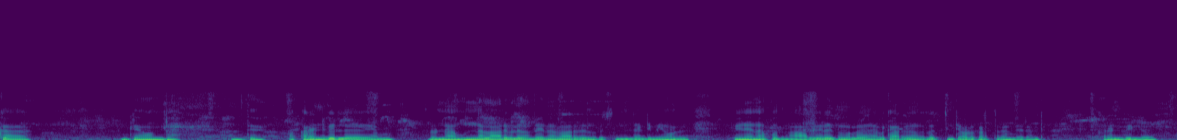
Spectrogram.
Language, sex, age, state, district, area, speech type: Telugu, male, 18-30, Andhra Pradesh, Anakapalli, rural, spontaneous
